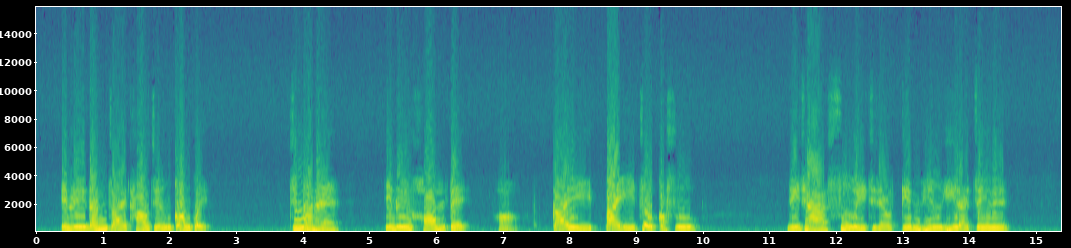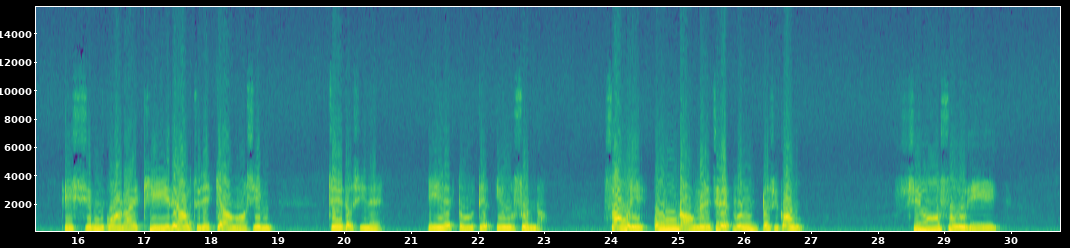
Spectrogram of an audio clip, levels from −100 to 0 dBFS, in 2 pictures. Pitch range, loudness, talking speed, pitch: 175-230 Hz, -7 LUFS, 140 characters per minute, 195 Hz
